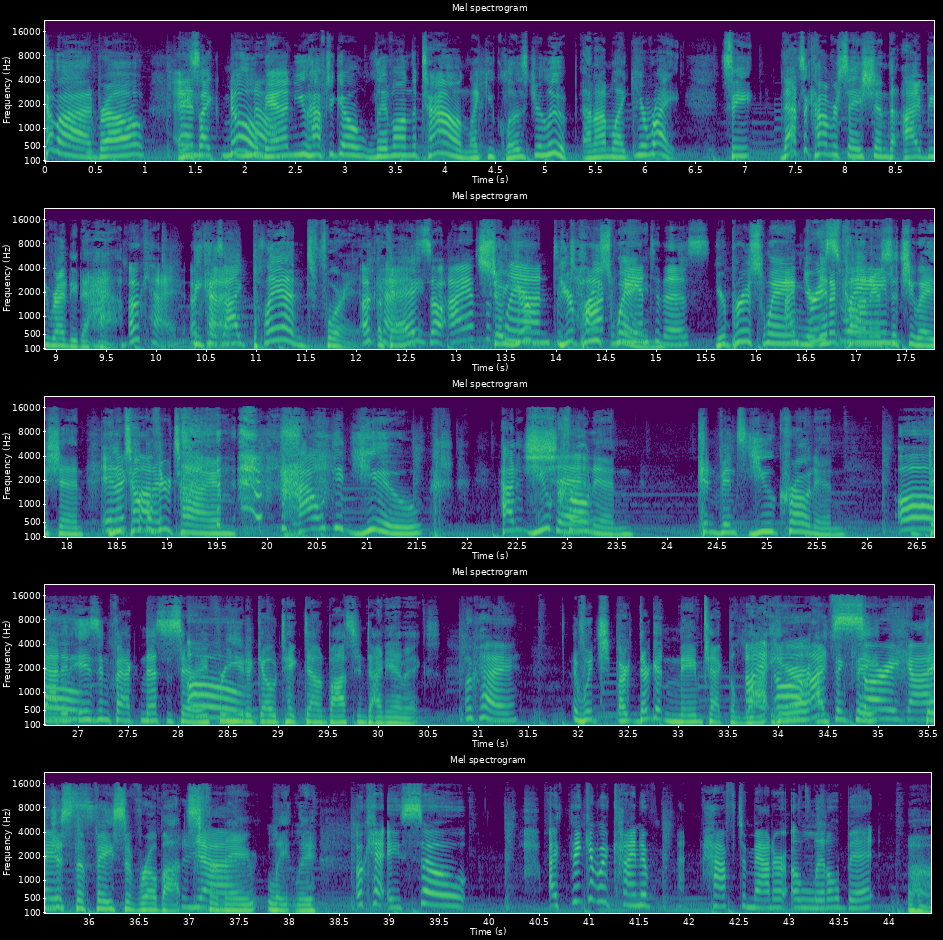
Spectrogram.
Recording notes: Sometimes, it’s just kinda hard to talk in the car. EDIT: Reupload to fix audio file issues :/.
